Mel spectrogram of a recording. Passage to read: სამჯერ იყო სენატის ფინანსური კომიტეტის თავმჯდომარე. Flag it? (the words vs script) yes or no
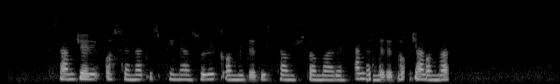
yes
